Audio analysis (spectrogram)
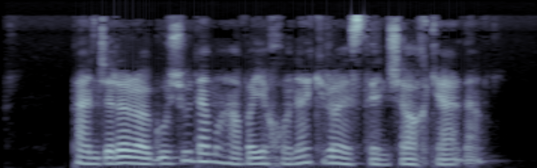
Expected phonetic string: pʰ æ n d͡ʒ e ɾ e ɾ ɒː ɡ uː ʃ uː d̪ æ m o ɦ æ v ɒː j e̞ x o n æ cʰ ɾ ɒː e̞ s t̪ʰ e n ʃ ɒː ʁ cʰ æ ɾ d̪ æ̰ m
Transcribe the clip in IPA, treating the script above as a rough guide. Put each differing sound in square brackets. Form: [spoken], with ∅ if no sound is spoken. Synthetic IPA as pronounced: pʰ æ n d͡ʒ e ɾ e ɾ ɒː ɡ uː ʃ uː d̪ æ m o ɦ æ v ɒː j e̞ x o n æ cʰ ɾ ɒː e̞ s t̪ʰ e n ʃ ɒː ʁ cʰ æ ɾ d̪ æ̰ m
